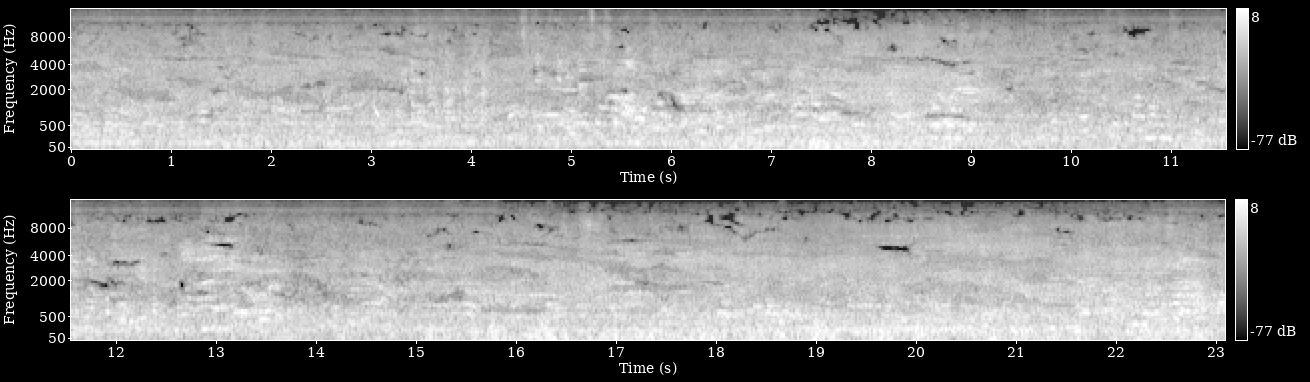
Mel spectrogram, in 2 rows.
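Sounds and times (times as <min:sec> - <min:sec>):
crowd chatter: 0:00.0 - 0:23.0.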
